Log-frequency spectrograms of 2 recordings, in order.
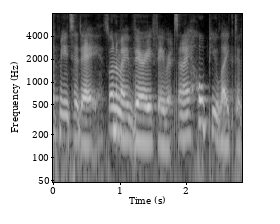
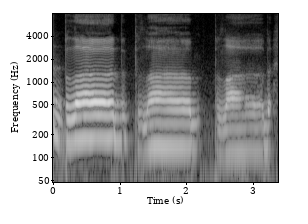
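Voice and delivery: drawn-out blubs, each lower; fish's blub; 4 semitones lower, much slower than usual. Shown as a demonstration. Teacher shows children the easy part, descending fish blubs. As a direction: blub slowly down in steps like a fish.

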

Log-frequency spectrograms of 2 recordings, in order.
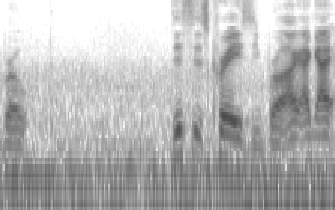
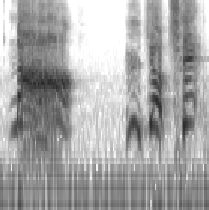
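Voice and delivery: much higher, much louder burst of disbelief; shocked shout; 13 semitones higher, 10 dB louder, much slower than usual. Acted. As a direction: explode in disbelief. Shocked at the news.

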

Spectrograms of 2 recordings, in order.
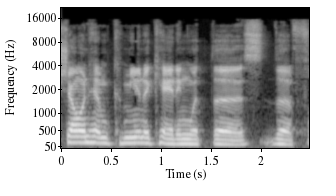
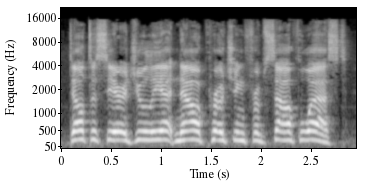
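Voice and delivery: higher, tense radio call; pilot; 8 semitones higher, 3 dB louder than usual. Retold or imitated. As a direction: call it in under strain. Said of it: "Back to the exchange".

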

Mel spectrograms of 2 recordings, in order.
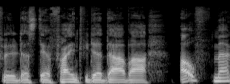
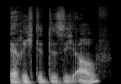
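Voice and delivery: ordinary delivery, nothing marked

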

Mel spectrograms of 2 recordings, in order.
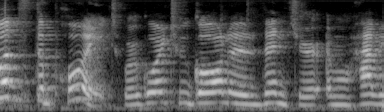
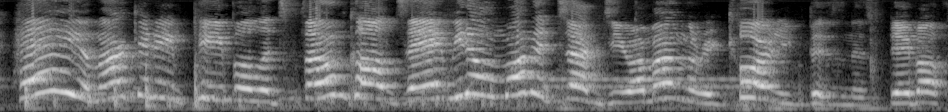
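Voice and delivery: higher, louder mock telling-off; mock phone rant; 6 semitones higher, 5 dB louder than usual. Vlogger mock-scolds marketing callers, higher and louder. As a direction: shoo the telemarketers off, hammed up. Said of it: "it's marketing".

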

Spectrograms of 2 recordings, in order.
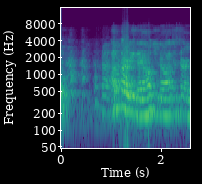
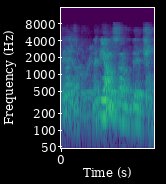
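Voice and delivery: quiet laughing aside; 5 semitones lower, 8 dB quieter than usual. Retold or imitated. Self-doubting quiet aside.

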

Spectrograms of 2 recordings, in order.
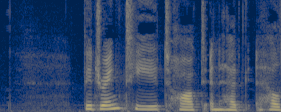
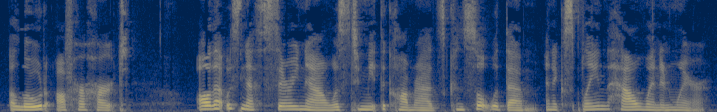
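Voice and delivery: usual speaking voice

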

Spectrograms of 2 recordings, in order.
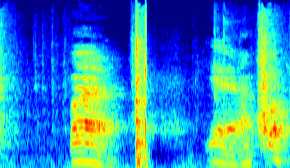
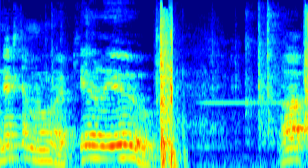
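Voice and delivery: normal talking voice

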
